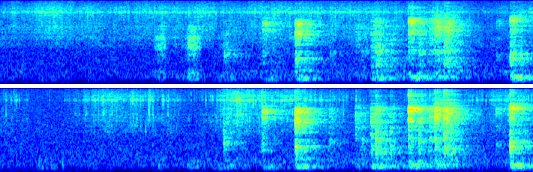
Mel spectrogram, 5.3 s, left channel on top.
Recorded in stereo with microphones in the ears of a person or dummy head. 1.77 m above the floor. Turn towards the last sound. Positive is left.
turn(degrees=-40)  # may be behind; listen again after turning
